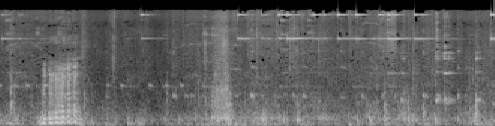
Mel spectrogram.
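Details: Sheep on a farm kept with newborn lambs and Kangal dogs during daily care; one loud, wavering harmonic bleat of about half a second near the start, then quieter rustling, clatter and faint farmyard noises.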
